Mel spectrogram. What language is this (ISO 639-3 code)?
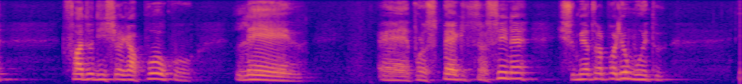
por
